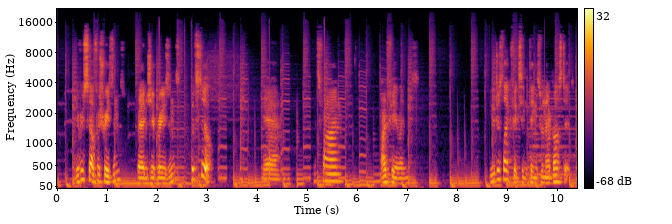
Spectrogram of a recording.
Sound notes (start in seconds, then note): none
